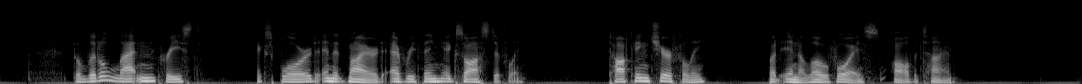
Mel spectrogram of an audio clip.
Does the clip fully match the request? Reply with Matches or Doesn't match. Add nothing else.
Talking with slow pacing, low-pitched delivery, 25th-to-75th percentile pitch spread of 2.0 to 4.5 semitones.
Matches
